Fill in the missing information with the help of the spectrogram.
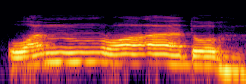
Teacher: وَامْرَأَتُهُ، واو کے اوپر شد ہے، جب پچھلی الفاظ پہ وقف کر لیں گے یعنی آیت کمپلیٹ کر دیں گے، پھر واو کا جو شد ہے اس کو ختم کر دیں گے. واو کو میم کے ساتھ ملا کے پڑھا جائے گا، میم کے اوپر جزم ہے اور میم سے پہلے جو الف ہے اس کو سکپ کر دیں گے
